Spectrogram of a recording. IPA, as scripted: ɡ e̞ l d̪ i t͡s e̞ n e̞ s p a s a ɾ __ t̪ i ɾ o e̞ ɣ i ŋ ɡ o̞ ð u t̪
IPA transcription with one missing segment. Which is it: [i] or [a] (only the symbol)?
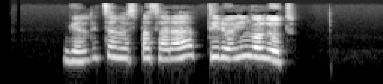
a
